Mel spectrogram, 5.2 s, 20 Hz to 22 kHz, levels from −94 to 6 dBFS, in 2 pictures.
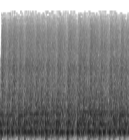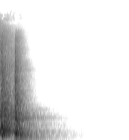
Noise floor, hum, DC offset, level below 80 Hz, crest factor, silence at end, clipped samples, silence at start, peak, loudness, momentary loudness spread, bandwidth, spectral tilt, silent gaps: -78 dBFS; none; under 0.1%; -46 dBFS; 14 dB; 2 s; under 0.1%; 0 s; 0 dBFS; -13 LUFS; 6 LU; 15 kHz; -5 dB/octave; none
